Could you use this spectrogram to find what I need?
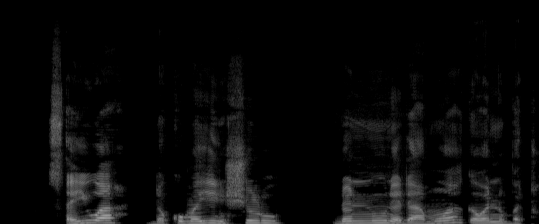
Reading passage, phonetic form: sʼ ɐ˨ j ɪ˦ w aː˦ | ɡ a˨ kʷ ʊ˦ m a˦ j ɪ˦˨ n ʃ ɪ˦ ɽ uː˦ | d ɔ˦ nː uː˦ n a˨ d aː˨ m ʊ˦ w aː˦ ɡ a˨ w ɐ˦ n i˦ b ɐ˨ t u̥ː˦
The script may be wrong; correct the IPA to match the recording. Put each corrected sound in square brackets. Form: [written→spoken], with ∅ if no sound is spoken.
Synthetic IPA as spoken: sʼ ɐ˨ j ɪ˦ w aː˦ | [ɡ→d] a˨ kʷ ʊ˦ m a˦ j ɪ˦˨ n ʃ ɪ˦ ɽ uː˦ | d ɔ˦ nː uː˦ n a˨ d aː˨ m ʊ˦ w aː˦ ɡ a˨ w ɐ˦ n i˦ b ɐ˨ t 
